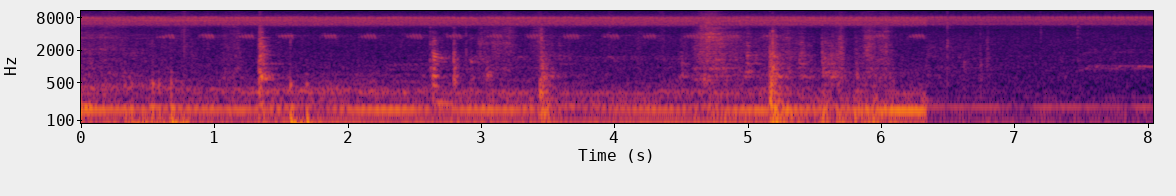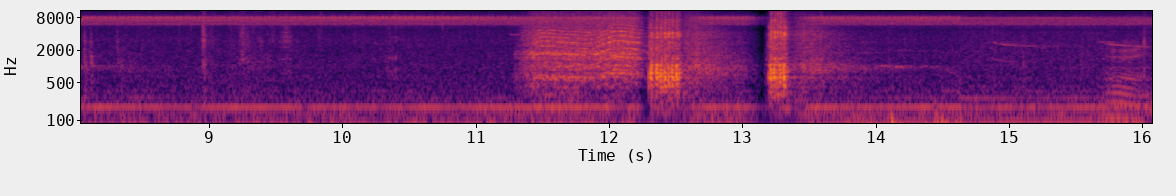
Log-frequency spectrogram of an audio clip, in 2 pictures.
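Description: Insects chirping steadily in a high, unbroken drone, with a second insect giving quick regular chirps for the first six seconds or so. Scattered wooden knocks come from rafter lumber being handled on the frame, with a short loud cluster of thumps and rustles about twelve seconds in.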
